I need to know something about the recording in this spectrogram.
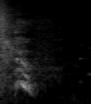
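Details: One loud, explosive sneeze that trails off quickly, from an adult with a cold while playing a video game.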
